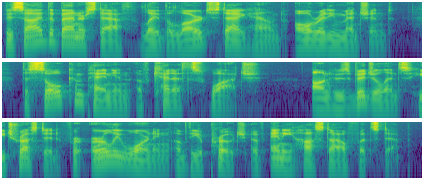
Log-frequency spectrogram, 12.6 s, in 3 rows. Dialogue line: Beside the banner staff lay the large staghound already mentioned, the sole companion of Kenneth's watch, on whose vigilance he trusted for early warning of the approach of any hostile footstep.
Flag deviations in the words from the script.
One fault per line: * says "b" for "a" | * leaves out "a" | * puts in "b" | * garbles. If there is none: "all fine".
all fine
